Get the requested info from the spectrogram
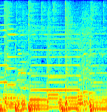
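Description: Jazz fusion quartet playing live: violin and electric guitar over bass guitar and drum kit, with one note held for about a second midway.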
